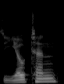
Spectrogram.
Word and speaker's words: Jotun: So they made that game called, I think it's pronounced Jotun, but it looks like Jotun.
